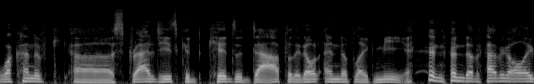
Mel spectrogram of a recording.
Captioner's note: laughter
